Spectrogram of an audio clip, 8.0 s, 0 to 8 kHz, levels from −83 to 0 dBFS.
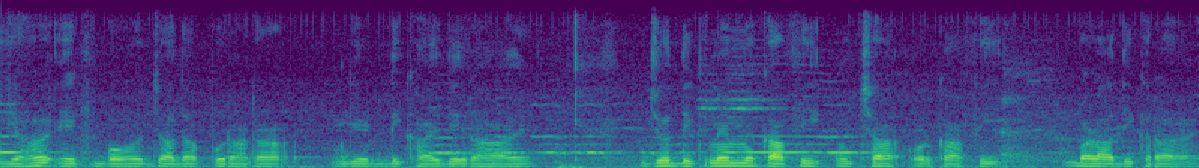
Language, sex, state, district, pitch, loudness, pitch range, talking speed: Hindi, male, Madhya Pradesh, Dhar, 110 Hz, -20 LUFS, 105-115 Hz, 155 wpm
